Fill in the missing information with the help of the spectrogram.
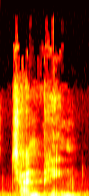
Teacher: the third tone gets changed to kind of a second tone here when it comes before a third tone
